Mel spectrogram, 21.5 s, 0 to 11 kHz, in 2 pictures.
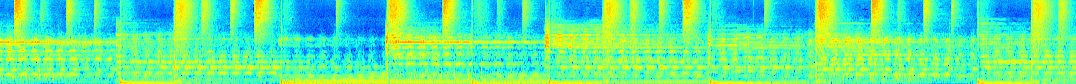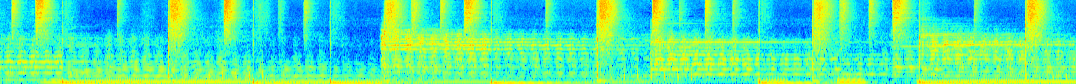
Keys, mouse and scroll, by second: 1.5-3.3 drag, 4.2 ctrl+z, 7.2 click, 9.1 click, 10.0 click, 11.2 click, 12.9 click, 14.3 click, 15.0 click, 16.5 Delete, 17.6 click, 18.2 Delete.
